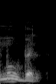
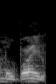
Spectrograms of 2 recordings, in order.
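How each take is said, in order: First: The last syllable is a short 'bul'. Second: The last syllable sounds like 'mile'. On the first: The speaker calls it right. "هي موبل" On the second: The speaker calls it wrong. "احنا بنقرأها موبايل خطأ"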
